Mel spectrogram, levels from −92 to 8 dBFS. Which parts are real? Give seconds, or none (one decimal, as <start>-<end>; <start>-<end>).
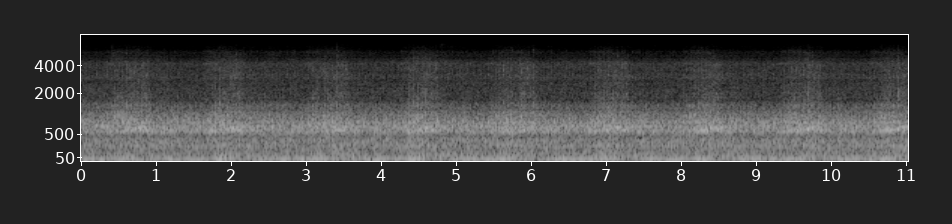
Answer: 5.8-6.9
